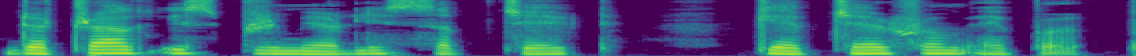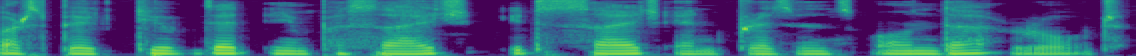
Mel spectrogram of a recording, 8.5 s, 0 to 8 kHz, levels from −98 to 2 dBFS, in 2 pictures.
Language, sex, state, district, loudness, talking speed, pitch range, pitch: English, female, Arunachal Pradesh, Lower Dibang Valley, -18 LUFS, 125 wpm, 145-160 Hz, 155 Hz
